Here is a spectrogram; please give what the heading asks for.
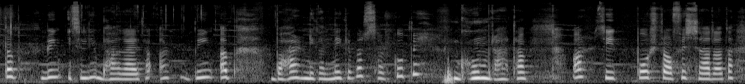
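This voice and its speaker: A woman's voice: high voice, normal speed, dark tone, a little hiss or hum. A woman retelling a romance story in a casual, conversational way, often restarting her sentences.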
